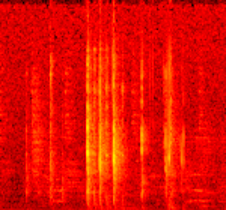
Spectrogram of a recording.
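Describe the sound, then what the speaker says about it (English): Slow, irregular keystrokes on a computer keyboard come in a few quick clusters of clicks, close and quiet, with faint background hum. "See what a slow typer I am."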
